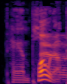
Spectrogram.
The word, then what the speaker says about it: Pamplona: How is it Plampona? Is it Plam? How do you say that? Pamplona. Pamplona. – Pamplona.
